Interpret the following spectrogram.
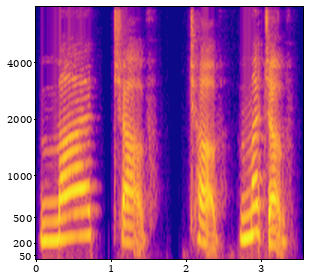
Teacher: So the first part of it is the connecting between much and of. You take that ch and connect it to of. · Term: connecting sounds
